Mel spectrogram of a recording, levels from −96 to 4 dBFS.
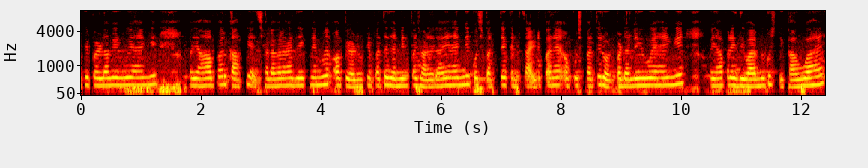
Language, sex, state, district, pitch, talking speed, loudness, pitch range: Hindi, female, Bihar, Gopalganj, 235 Hz, 220 wpm, -27 LUFS, 225-245 Hz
